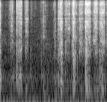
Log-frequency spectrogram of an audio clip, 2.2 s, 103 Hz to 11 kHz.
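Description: Small hand ice scraper scraping solid ice off a 1973 VW Beetle's windshield in quick, repeated strokes, several a second, over a steady low hum.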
